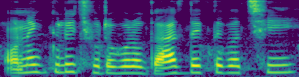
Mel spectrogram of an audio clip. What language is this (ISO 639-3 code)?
ben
